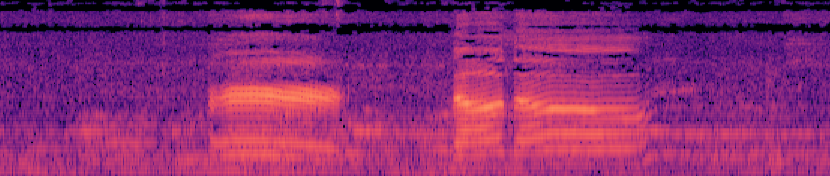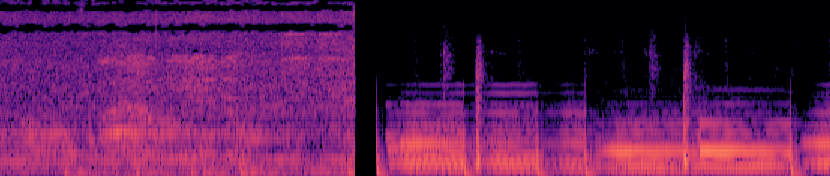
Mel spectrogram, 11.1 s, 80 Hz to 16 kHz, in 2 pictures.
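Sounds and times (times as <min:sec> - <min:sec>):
background music with low bass: 0:00.0 - 0:11.0
woman's high-pitched vocal glide: 0:01.4 - 0:02.4, 0:03.0 - 0:04.5.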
